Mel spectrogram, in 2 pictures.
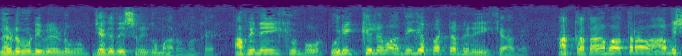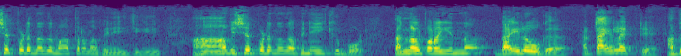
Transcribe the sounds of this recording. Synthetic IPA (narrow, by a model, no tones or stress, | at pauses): neɽumuɽiʋe̞ːɳuʋmd͡ʑeɣɐðɐɕriːkuma̰ːrṵmo̰kːe̞̰ɐbʱinɐjikʲːumbo̞ːɭo̞ɾikʲːɐlumɐd̪ʱiɣɐpːɐtːɐbʱinɐjikʲːa̰ːðe̞̰ | aːkɐðaːbaːt̪rɐmaːʋɐɕjɐpːe̞ɽunːɐðɨmaːt̪rɐmɐbʱinɐjikʲːuɣɐjum | aːaːʋɐɕjɐpːeɽunːɐðɨɐbʱinɐjikʲːumbo̞ːɭ | t̪ɐŋːɐɭpɐrɐjunːɐɖɐjɐlo̞ːɡɨaːɖɐjɐlɐk̚ʈɨɐð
